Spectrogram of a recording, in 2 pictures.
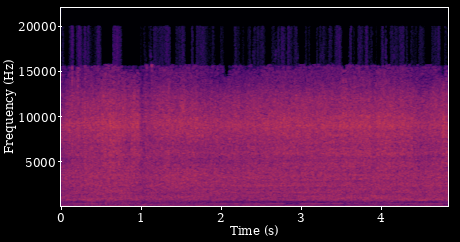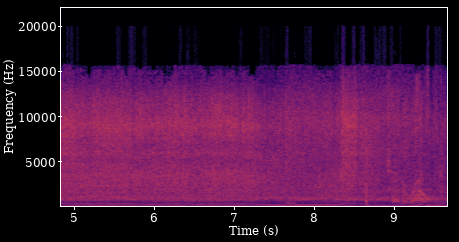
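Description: A car engine in the video game Forza Horizon 5 strains in fourth gear, its droning note holding steady, then wavering and dipping before climbing sharply near the end, with tire squeal and game ambience underneath.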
